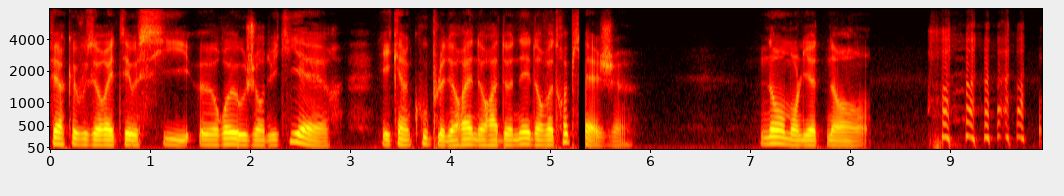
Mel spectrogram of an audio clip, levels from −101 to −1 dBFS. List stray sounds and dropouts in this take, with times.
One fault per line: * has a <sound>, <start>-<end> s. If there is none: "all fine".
* has a dropout, 5.3-5.4 s
* has a laugh, 8.8-9.8 s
